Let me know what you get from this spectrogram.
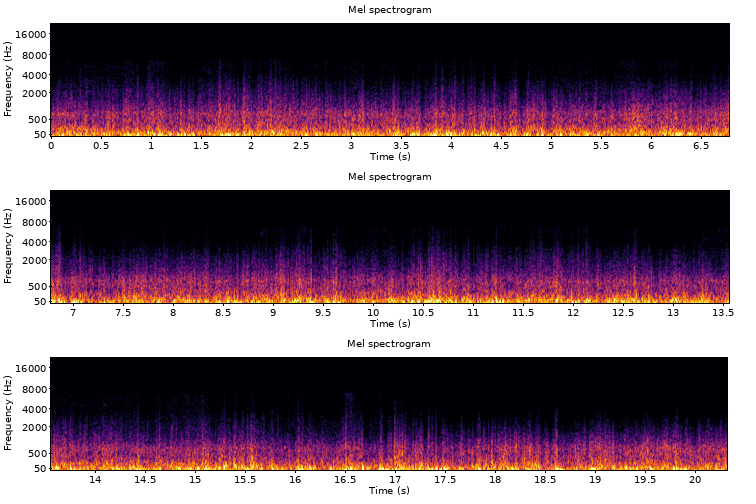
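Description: Heavy wind buffeting the microphone from a moving passenger train, over a steady low rumble of train wheels on rails as a container freight train passes on the next track, with a few faint clanks.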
